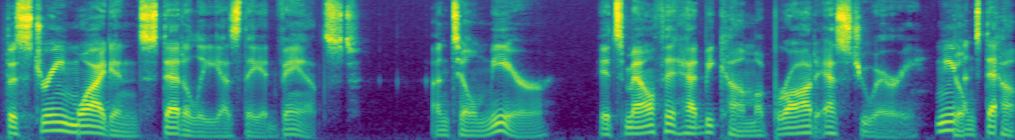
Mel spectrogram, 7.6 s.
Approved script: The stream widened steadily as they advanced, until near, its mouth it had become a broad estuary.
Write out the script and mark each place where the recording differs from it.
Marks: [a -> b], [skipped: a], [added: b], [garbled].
The stream widened steadily as they advanced, until near, its mouth it had become a broad estuary. [garbled]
